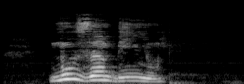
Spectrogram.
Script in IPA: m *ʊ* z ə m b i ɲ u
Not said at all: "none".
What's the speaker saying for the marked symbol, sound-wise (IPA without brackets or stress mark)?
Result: u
